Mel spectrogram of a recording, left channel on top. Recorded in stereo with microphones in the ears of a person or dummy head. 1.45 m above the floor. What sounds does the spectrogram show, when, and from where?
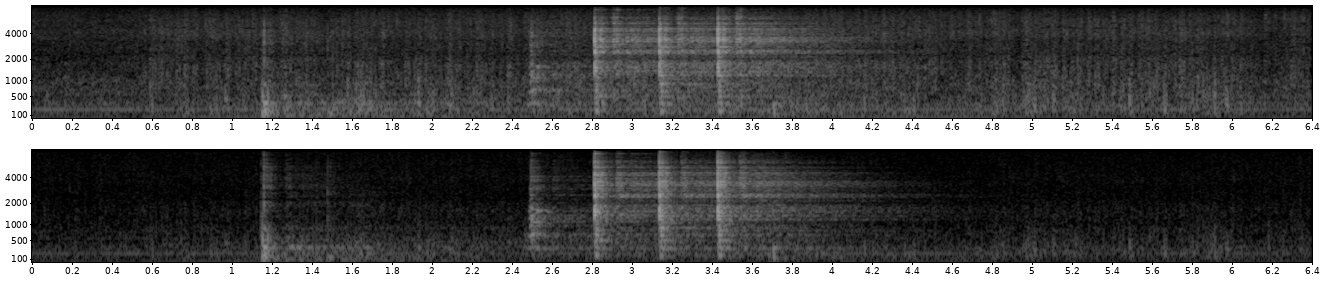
1.1 s knocking: 25° right (ahead or behind), 1.0 m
